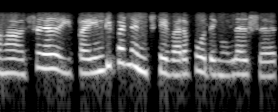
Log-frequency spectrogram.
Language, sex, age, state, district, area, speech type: Tamil, female, 30-45, Tamil Nadu, Viluppuram, urban, conversation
